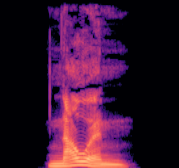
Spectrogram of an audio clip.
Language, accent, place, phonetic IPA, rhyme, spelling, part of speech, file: German, Germany, Berlin, [ˈnaʊ̯ən], -aʊ̯ən, Nauen, proper noun, De-Nauen.ogg
- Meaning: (proper noun) a city in Brandenburg, Germany; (noun) plural of Naue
